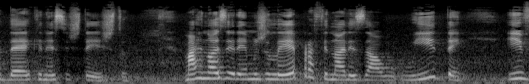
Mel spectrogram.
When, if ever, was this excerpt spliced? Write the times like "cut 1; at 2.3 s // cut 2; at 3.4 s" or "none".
none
